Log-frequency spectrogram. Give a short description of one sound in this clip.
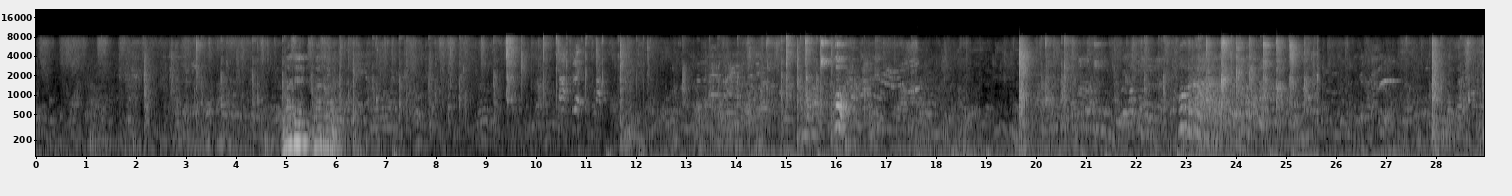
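A ping-pong ball clicks sharply back and forth off paddles and a table.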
